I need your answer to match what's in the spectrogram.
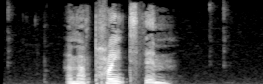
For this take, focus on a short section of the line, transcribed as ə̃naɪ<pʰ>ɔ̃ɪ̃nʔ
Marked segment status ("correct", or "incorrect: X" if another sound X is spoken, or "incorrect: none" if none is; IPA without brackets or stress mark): correct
